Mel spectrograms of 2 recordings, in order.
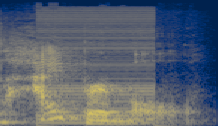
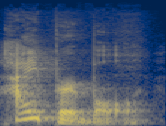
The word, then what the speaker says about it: hyperbole: sounds when it's read, you might think this is hyperbole, if you've never seen it before. Hyperbole. And a lot of young people, especially children, will read this as hyperbole.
